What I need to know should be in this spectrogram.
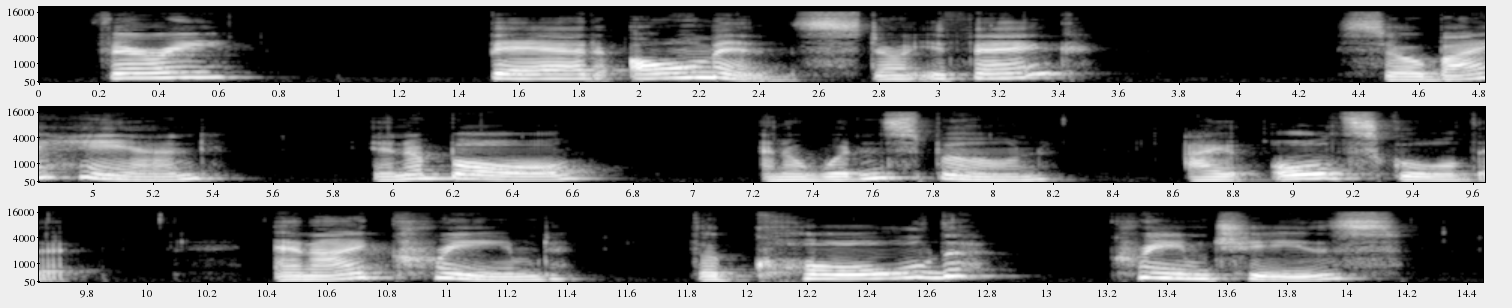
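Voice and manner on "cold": stress on the word 'cold'. Telling how they made a cheesecake by hand, stress on 'cold'. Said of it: "notice the emphasis on the word cold".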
